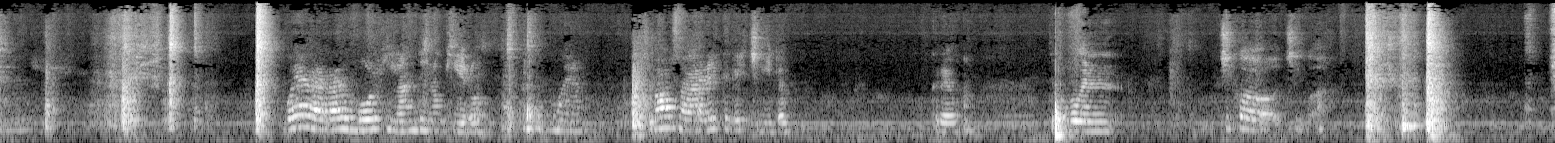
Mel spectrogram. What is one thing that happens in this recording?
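Containers and objects knock and clatter on a counter.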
